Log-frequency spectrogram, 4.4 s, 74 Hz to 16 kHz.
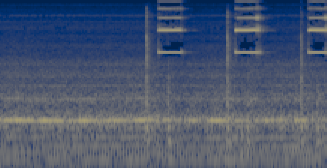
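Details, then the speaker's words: Growatt SPF 3000TL LVM 24 V inverter switching to AC charging (charger reading 30 A, combined solar/utility limit 50 A, battery about 27.1 V): three short shrill beeps about a second apart over a low steady hum from the buzzer. "you can hear that the inverter is now switching over and charging on the ac charger"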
